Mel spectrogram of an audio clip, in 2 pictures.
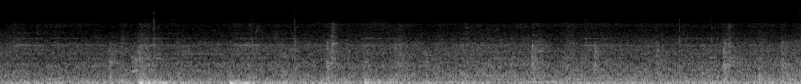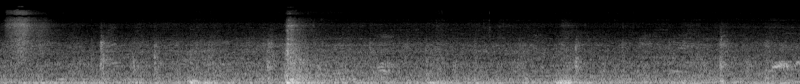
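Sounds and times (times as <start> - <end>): train car rumbling on track: 0.0 - 16.0
wheels clicking over rails: 0.0 - 16.0
brief hiss: 8.1 - 8.6.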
